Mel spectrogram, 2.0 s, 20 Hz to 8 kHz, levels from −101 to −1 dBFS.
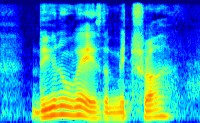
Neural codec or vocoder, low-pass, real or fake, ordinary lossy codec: codec, 16 kHz, 4 kbps, FunCodec, trained on Chinese and English, 50 frames a second; 7.2 kHz; fake; none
